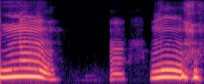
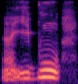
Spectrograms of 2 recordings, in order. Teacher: bunyi sengau, memang bunyi dia sengau, memang keluar angin kuat hidung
